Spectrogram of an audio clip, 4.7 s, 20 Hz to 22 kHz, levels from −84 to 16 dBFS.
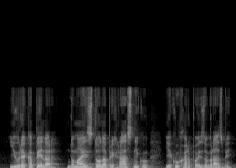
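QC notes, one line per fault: Throughout: Nellymoser compression. Plainly audible rough, hissy, smeared sound, nothing above 10.6 kHz. Likely the Flash codec noise-filling starved bands, fitting 44 kbps.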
